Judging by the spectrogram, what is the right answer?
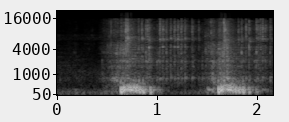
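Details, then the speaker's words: Small two-stroke grass trimmer after replacing a leaking fuel line fires and revs in two quick bursts, catching cleanly with no sputter; running normally again. "ก็ยังไงอ่ะก็แสดงว่ากลับมาใช้ได้ปกตินะครับ"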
